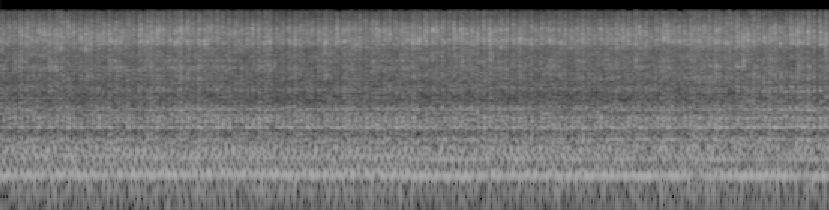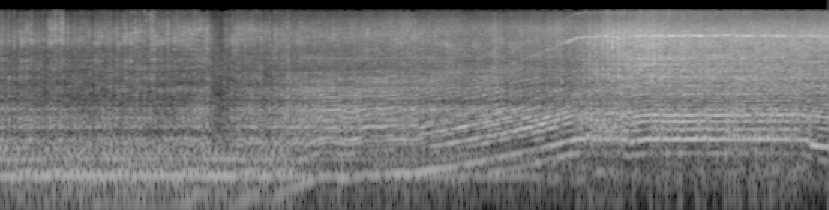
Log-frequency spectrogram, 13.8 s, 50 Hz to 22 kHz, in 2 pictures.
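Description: Mazda RX-7 drag car's rotary engine idling loudly and steadily, then revving up over about two seconds and held at high revs as the rear tyres spin in a burnout.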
